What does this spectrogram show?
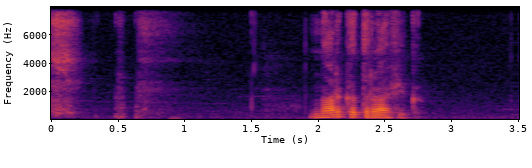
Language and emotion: Russian, neutral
